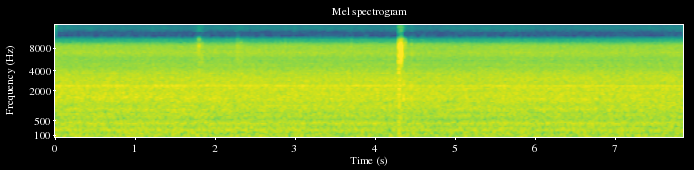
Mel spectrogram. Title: CPU Fan Gets Loud Noise On Asus laptop Before CoolCold Vibration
